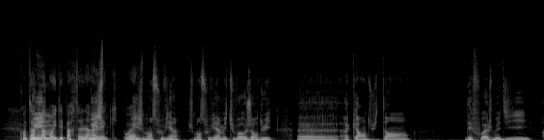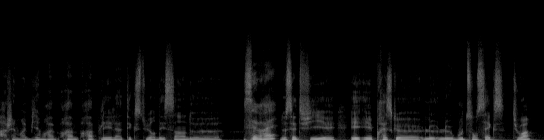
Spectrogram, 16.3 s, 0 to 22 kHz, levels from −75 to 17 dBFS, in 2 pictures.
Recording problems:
none

